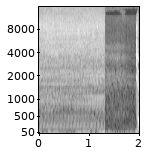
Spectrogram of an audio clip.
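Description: Small electric water pump circulating cooling water through a distillation condenser, running with a steady mains-like hum that the operator calls a bit noisy. The hum cuts off abruptly about a second and a half in.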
